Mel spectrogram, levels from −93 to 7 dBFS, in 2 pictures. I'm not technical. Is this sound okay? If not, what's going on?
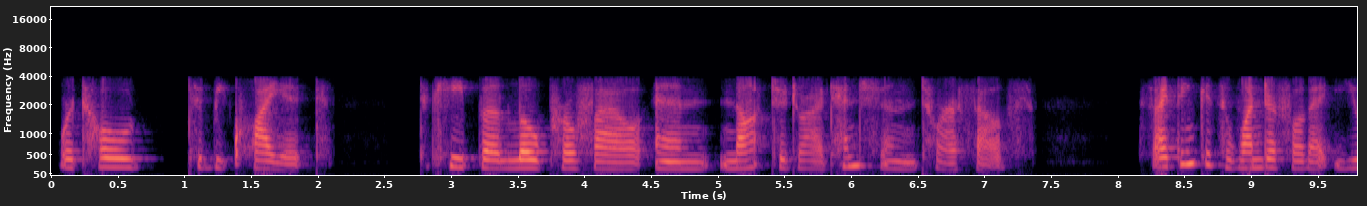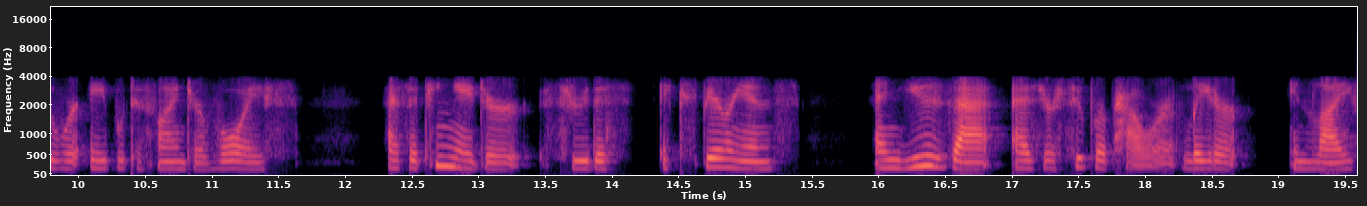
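Yes, it's fine: nothing is going wrong here, and it simply has the slightly narrow, muffled-at-the-top sound of an ordinary phone line, which is how a call over that kind of connection is supposed to sound.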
